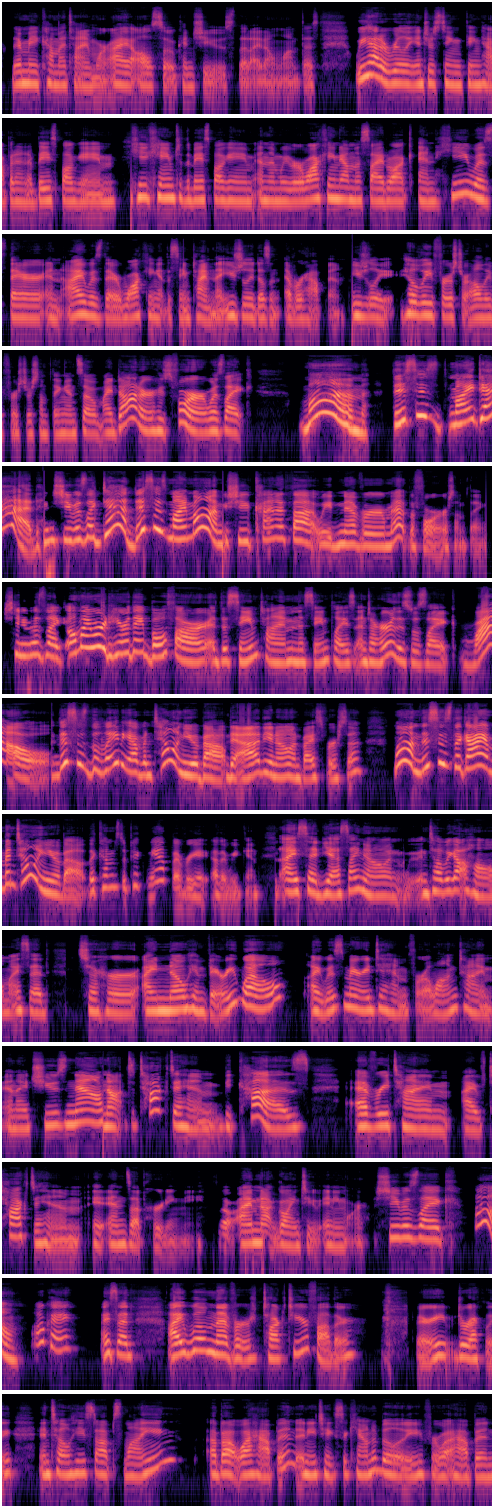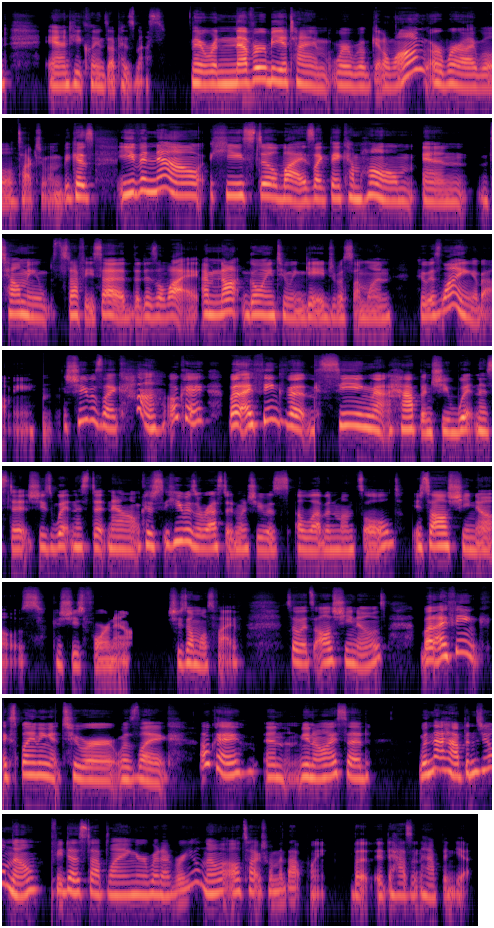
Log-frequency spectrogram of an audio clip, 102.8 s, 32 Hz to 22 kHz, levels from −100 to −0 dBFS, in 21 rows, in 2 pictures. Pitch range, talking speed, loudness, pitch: 190-250 Hz, 225 wpm, -30 LUFS, 215 Hz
